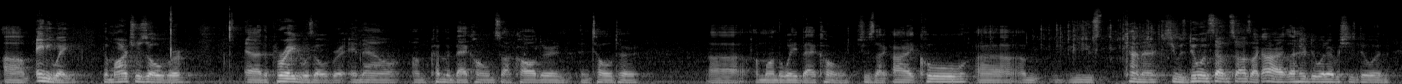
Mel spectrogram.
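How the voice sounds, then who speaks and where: A man's voice: on the low side, fairly even intonation, fairly quick, a little mellow. An American man in his forties, casually telling personal stories as a podcast co-host in a conversational, teasing way. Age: 40s. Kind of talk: casual chat, personal storytelling. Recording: clear background noise, room ambience.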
